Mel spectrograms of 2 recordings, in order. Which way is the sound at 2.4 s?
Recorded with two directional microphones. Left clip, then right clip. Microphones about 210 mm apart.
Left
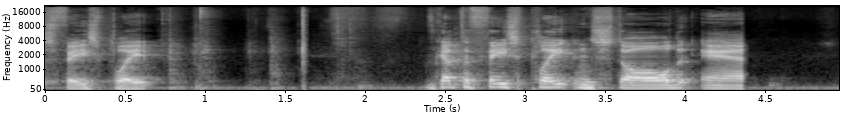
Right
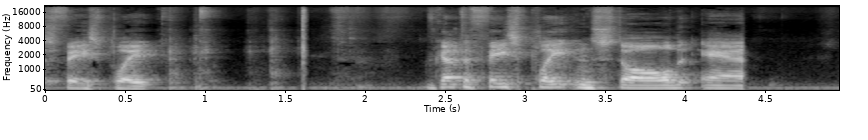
40° left (ahead or behind).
